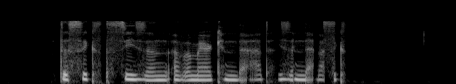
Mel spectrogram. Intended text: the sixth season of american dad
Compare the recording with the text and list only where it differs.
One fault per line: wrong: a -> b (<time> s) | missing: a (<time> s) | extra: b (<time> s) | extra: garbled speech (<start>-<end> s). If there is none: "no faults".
extra: garbled speech (2.8-3.5 s)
